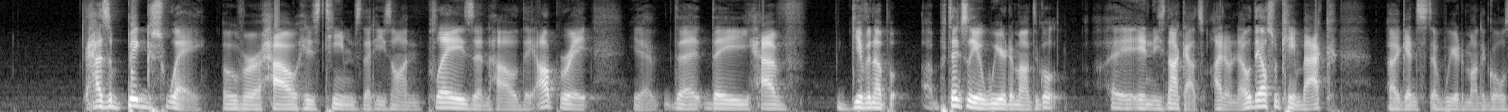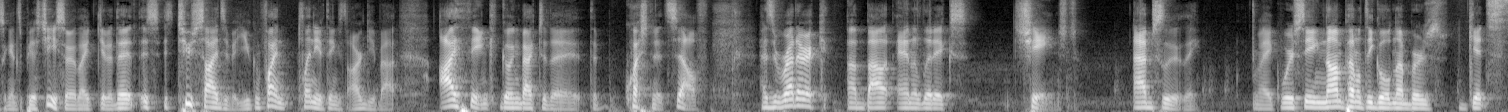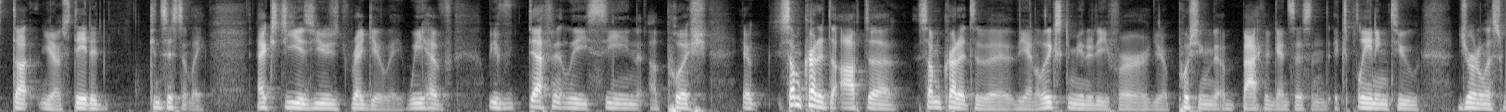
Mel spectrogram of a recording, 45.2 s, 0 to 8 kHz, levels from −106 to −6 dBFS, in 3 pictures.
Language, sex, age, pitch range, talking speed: English, male, 20-39, 100-130 Hz, 165 wpm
